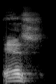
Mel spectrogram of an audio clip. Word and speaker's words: Sumrall: But it's Sumrall. Summerall. Okay, and it's John Jon, not John. Okay, so it's John Summerall, not Summerall. Sumrall.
